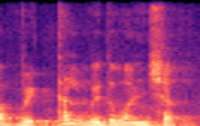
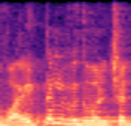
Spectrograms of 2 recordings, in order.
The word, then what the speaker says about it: विट्ठल विध्वंसक: कुछ लोग वाइटल विध्वंसक भी बुलाते हैं। आपको जैसे भी प्रोनाउंसिएशन करना है करो। मेरी टंग पर विट्ठल विध्वंसक है, आपको जो ठीक लगे वो बुला लो, मैं बुलाऊंगा विट्ठल विध्वंसक।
